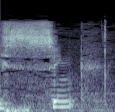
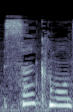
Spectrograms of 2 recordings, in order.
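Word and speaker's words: Cinq Mondes: can't pronounce the name it's the sink actually it's sankmon spa means five worlds and jean-luc the founder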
